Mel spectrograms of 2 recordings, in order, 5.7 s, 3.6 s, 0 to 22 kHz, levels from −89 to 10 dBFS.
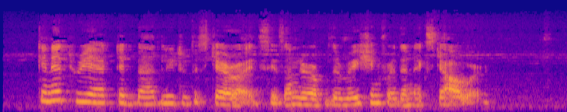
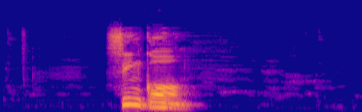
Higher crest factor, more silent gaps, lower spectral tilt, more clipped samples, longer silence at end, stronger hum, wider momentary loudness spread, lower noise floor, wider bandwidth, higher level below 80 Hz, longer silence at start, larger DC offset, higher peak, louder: about the same, 18 dB vs 20 dB; neither; about the same, -3.5 dB/octave vs -4.5 dB/octave; neither; second, 0.8 s vs 1.75 s; neither; about the same, 8 LU vs 9 LU; second, -48 dBFS vs -69 dBFS; first, 14.5 kHz vs 9.4 kHz; about the same, -60 dBFS vs -64 dBFS; second, 0.4 s vs 1.1 s; neither; about the same, -2 dBFS vs -2 dBFS; second, -19 LUFS vs -16 LUFS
